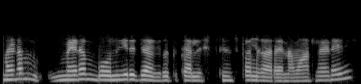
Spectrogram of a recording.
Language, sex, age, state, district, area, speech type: Telugu, female, 45-60, Telangana, Hyderabad, urban, conversation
